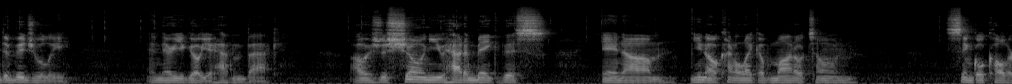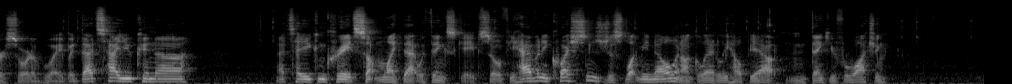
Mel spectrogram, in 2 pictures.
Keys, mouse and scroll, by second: 0.2 click, 1.0 click, 1.5 click, 3.6 click, 4.5 click, 5.3 click, 5.9 click, 9.5 click, 10.9 click, 12.9 click, 13.5 click, 14.7 click, 16.0 click, 16.5 shift+click, 17.2 shift+click, 17.7 shift+click, 19.3 click, 20.0 click.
